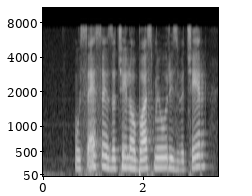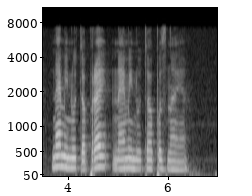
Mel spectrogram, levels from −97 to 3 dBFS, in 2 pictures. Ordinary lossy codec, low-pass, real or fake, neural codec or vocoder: none; 7.2 kHz; real; none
